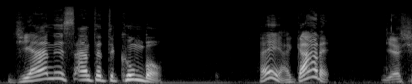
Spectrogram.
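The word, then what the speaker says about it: Giannis Antetokounmpo: during the break Ron found out how to pronounce this guy's name it's gianis an tumbo hey I got it yes you did Gian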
